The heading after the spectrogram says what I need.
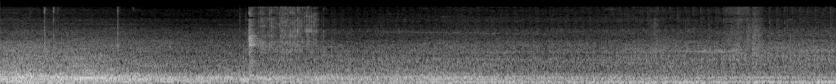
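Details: Barako single-cylinder that was hard to start in the morning, running after the spring adjustment fix. It starts on one kick and thumps at a steady, even idle with no misses or knocks over street noise.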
